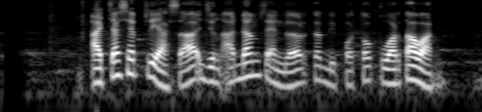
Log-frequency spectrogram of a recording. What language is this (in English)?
Sundanese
